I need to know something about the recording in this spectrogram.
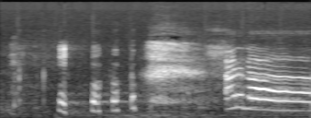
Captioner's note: laughs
